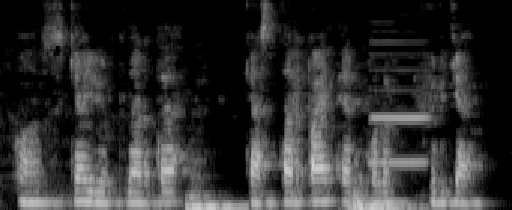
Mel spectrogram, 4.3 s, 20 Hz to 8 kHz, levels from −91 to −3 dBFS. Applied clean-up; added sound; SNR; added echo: classical method log-MMSE.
